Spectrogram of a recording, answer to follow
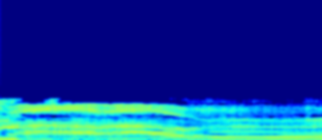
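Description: Domestic cat giving one long drawn-out meow that slides slowly down in pitch about halfway through.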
